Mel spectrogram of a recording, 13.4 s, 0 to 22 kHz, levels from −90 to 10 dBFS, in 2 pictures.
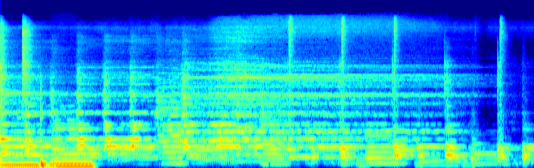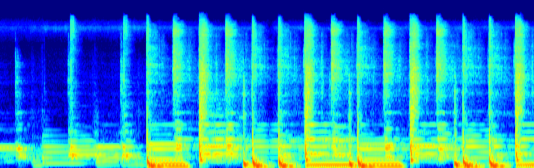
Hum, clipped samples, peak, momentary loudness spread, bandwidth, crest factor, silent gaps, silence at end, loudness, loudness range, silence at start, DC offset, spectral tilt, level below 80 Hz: none; under 0.1%; -2 dBFS; 14 LU; 15.5 kHz; 16 dB; none; 0 s; -21 LUFS; 11 LU; 0 s; under 0.1%; -5 dB/octave; -24 dBFS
